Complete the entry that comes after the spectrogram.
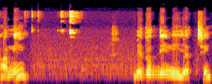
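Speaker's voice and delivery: usual speaking voice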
